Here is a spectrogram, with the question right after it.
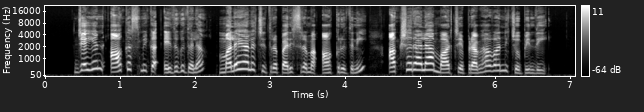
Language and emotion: Telugu, neutral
